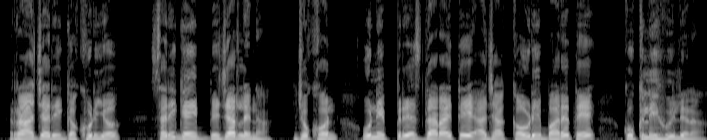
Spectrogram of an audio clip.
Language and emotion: Santali, angry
